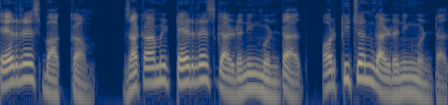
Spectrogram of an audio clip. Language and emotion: Goan Konkani, neutral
